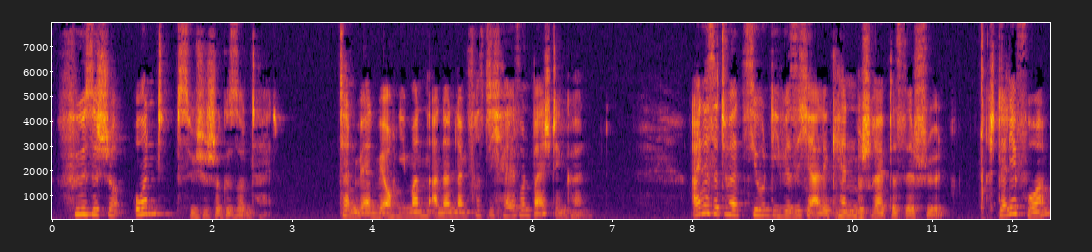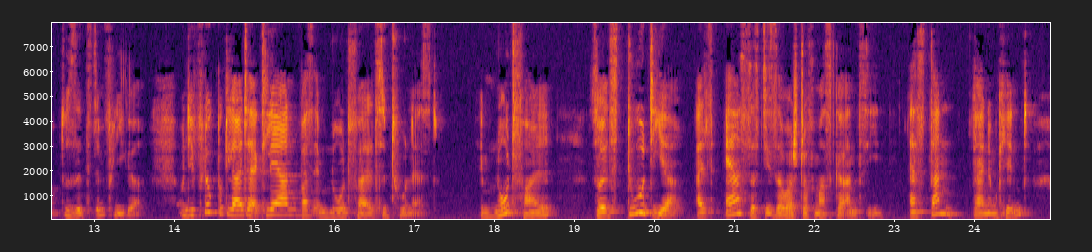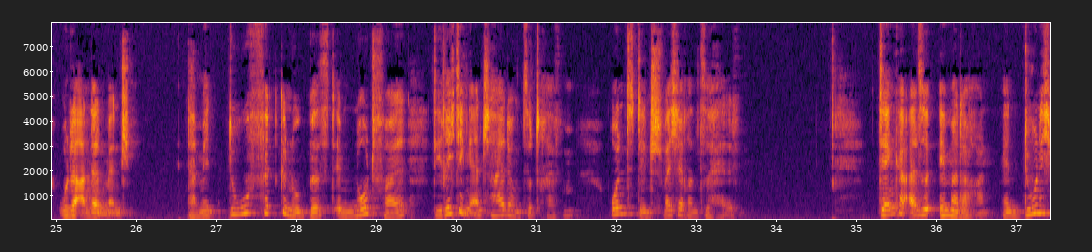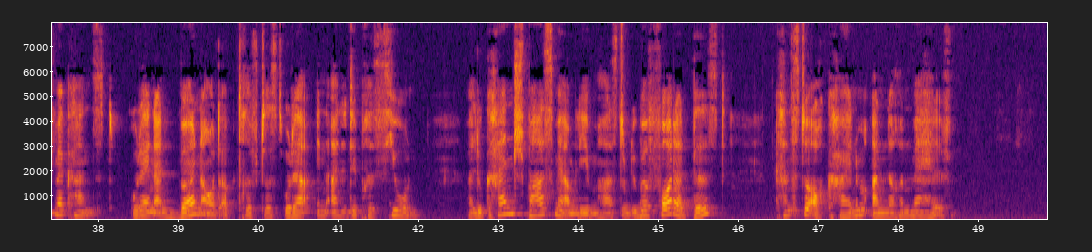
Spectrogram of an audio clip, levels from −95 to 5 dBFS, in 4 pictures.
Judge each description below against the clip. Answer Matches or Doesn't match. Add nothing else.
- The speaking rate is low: Doesn't match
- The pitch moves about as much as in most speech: Doesn't match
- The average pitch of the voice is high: Matches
